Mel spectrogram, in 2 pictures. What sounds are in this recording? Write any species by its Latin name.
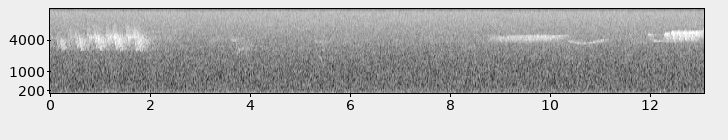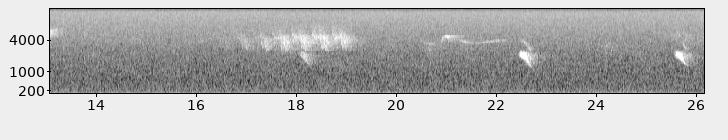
Seiurus aurocapilla, Setophaga pinus, Contopus virens, Setophaga caerulescens, Catharus fuscescens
